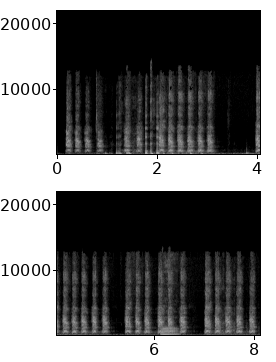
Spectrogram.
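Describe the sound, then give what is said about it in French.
Rapid strings of yappy barks from Funky, the cartoon dog in Boule et Bill voiced by Manu Payet, loud, come in quick rhythmic bursts separated by short pauses, with a brief laugh and a spoken word near the end. “Euh, bah, funky, c'est le chien que vous avez doublé dans, dans Boule et Bill, sa réponse”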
